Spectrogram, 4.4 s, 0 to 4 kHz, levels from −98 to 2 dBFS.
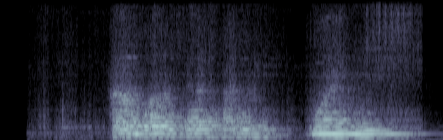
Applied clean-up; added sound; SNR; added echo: neural separator model SepFormer DNS4.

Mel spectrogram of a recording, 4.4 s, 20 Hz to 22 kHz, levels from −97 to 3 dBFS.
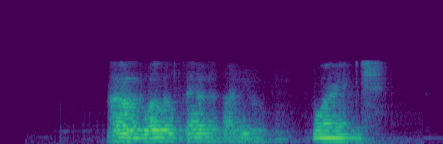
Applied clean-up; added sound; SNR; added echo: neural mask model DeepFilterNet 3.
